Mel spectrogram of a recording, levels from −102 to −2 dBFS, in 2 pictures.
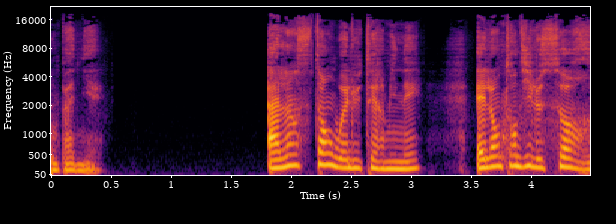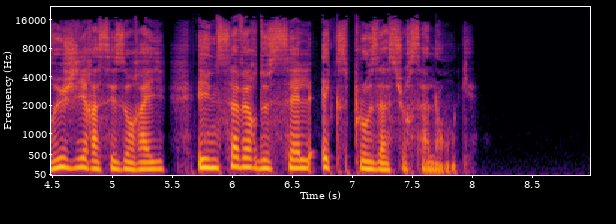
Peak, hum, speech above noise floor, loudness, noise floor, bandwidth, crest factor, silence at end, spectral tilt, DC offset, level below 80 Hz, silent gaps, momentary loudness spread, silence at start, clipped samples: -2 dBFS; none; 62 dB; -21 LUFS; -82 dBFS; 18 kHz; 20 dB; 1.1 s; -5.5 dB/octave; under 0.1%; -58 dBFS; none; 10 LU; 0 s; under 0.1%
